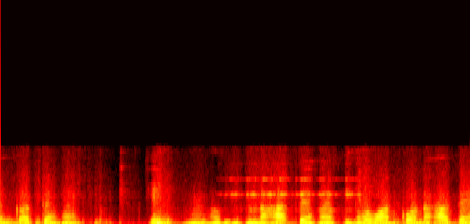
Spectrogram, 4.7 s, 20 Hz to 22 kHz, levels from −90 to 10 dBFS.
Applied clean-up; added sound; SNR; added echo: neural mask model RNNoise.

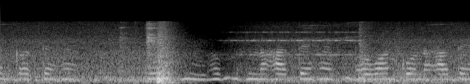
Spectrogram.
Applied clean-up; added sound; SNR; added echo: none; Slam; 0 dB; none.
